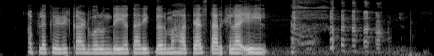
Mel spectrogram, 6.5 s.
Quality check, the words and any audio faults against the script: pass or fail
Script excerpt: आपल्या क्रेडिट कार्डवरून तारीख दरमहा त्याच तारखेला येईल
fail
